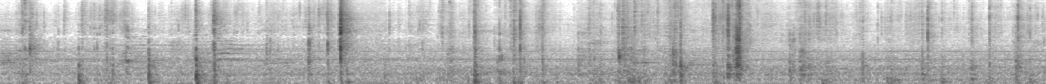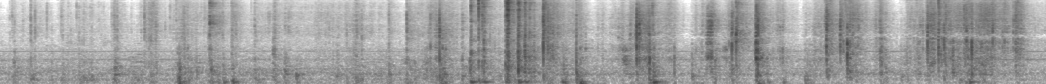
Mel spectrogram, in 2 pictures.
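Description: Bubble wrap and plastic packaging on a cardboard tripod box being cut with scissors and pulled away by hand: irregular crinkling, rustling and small clicks, busier and louder in the last few seconds.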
